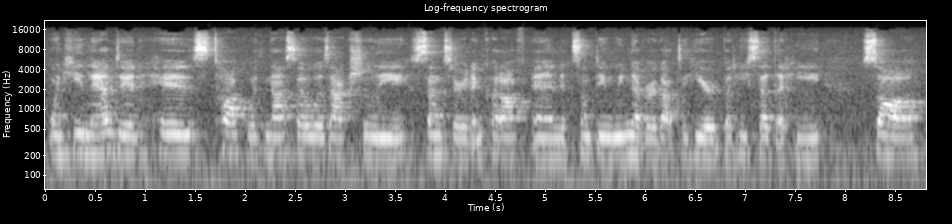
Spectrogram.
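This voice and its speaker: A woman's voice: medium pitch, completely flat delivery, a little slow, hardly any pauses. A young woman giving an earnest, informal persuasive speech, like a student presenting to a class. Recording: roomy, distant mic, noisy background.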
